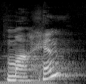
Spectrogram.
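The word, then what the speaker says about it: machen: Ми з букви сполуки цех цех завжди разом читається як х наприклад махн це робити дабух книга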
